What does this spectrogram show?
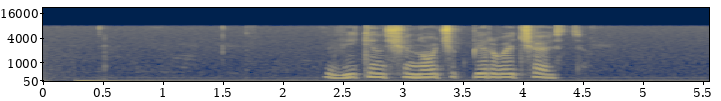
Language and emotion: Russian, neutral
